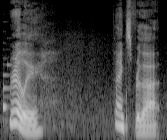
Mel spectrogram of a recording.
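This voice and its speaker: A woman's voice: sits low, sing-song, slow, exaggerated voice. A woman playing a confident, laid-back young desert mercenary in a video game, frank and assured. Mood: relaxed, assured. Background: faint music.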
